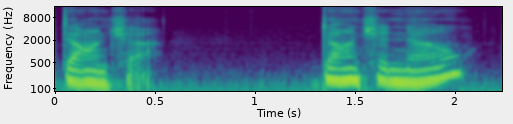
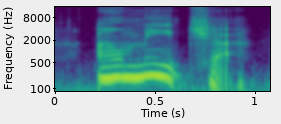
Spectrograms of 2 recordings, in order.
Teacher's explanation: the T sound and the Y sound often combine to make a chi sound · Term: assimilation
